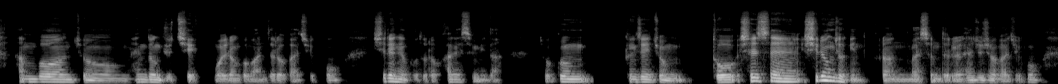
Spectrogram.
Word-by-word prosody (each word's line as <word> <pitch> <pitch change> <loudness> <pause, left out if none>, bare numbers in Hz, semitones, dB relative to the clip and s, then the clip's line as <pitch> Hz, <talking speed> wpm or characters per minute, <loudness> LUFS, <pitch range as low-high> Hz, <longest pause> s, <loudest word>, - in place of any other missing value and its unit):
한번 120 -2 +2
좀 90 -4 -2
행동 115 -2 +2
규칙 - - -2
뭐 80 - -2
이런 85 +1 -2
거 - - -5
만들어 70 -1 -5
가지고 100 0 -8 0.3
실행해 140 -5 +2
보도록 75 +8 -10
하겠습니다. 90 -12 -5 0.4
쪼끔 120 -1 +1 0.4
굉장히 120 -1 +1
좀 95 -4 0 0.3
더 110 +1 +5
실생 155 -5 +5
실용적인 165 - +5 0.2
그런 80 -4 -4
말씀들을 75 +1 -2
해 100 - +1
주셔 100 -2 0
가지고 75 -2 -6
105 Hz, 300 characters per minute, -23 LUFS, 85-120 Hz, 0.4 s, 더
